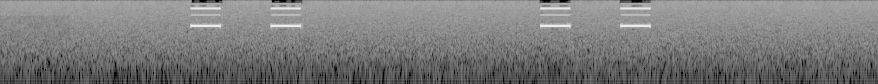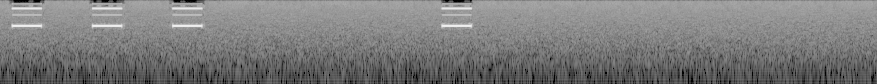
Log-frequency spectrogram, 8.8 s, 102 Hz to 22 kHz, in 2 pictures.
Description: Beep code, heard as a piezo beeper, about 4150 Hz. 2-2-3-1. In Phoenix BIOS tables: unexpected interrupt.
